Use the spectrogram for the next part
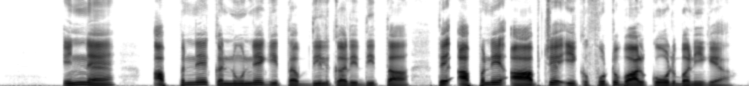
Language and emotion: Dogri, neutral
